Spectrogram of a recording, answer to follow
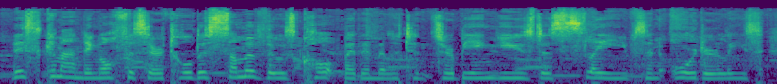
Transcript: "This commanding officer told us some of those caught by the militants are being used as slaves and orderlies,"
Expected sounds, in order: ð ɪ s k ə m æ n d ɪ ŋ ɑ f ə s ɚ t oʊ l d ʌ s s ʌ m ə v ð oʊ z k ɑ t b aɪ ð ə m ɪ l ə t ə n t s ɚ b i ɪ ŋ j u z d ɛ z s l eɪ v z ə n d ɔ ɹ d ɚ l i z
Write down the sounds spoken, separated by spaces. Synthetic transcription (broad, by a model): ð ɪ s k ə m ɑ n d ɪ ŋ ɑ f ə s ɚ t oʊ l d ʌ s s ʌ m ə v ð oʊ z k ɑ t b aɪ ð ə m ɪ l ə t ə n t s ɚ b i ɪ ŋ j u z d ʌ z s l eɪ v z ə n ɔ ɹ d ɚ l i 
